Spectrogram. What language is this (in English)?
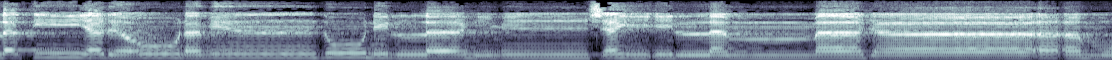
Arabic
